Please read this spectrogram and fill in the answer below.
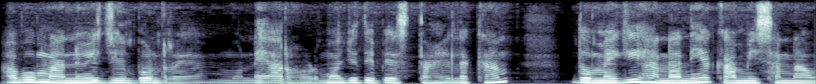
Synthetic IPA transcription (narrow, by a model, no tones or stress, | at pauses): abumanuwid͡ʒubɔnɾɛmɔnɛaɾɦɔɽmɔd͡ʒud̪ibɛst̪ãɦɛ̃lɛkʰan | d̪ɔmɛɡiɦananijakamisanaw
